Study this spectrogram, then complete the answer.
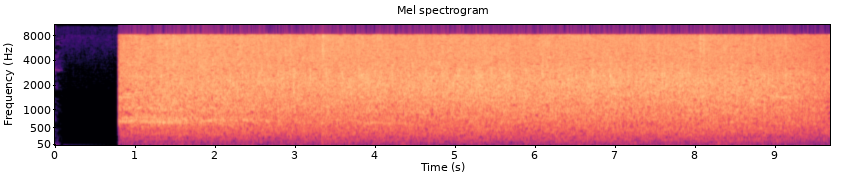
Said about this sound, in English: And that applause for the Bavarian Symphony Orchestra conductor Kirill Kondrashin and pianist Marta Argerich, bringing us the fantastic First Piano Concerto by Tchaikovsky here on KPR.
